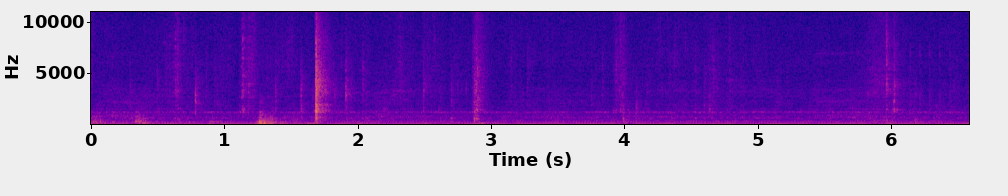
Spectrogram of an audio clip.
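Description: A few scattered light knocks and clicks of a spatula and plastic blender jar as a chopped onion and breadcrumb mixture is scraped out onto minced beef, with a low thump about a second in and the sharpest click shortly after. A faint steady hum lies underneath.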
